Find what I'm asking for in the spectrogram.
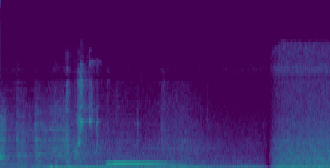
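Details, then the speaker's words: Used truck, oil and fluid checked, started up: starter catches quickly and the engine settles into a steady, even low idle with no knocks or ticks; sounds healthy. "Well, that one sounds much better than the last one."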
